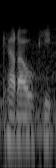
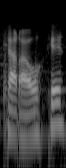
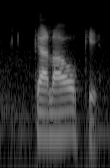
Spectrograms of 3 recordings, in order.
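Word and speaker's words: カラオケ: so how's it pronounced karaoke okay it's difficult it's like it's like it's not an R but it's not an L it's not a d it's like all them together basically very very tough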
